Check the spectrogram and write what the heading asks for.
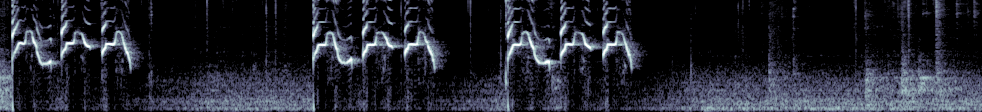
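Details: Pet cockatiel at lights-out, clinging to its cage as a cloth is about to cover it and singing because it wants to come out and play. Three bursts of bright, rising-and-falling whistled notes, then quiet room noise.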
